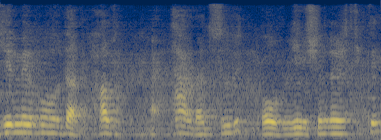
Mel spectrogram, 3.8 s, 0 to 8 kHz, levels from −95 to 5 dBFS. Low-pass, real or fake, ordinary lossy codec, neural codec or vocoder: 7.2 kHz; fake; AAC, 32 kbps; codec, 16 kHz, 2 kbps, X-Codec, WavLM features, trained on Multilingual LibriSpeech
